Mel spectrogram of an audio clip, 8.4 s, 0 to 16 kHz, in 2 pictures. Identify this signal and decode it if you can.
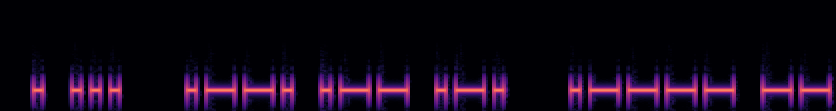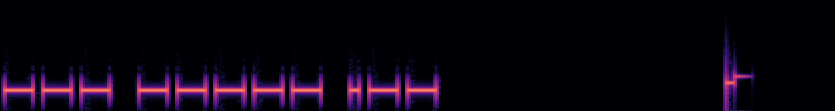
Morse code, heard as a keyed tone, about 25 wpm, 700 Hz. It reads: ES PWR 100W
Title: Practice QSO - Exchange 2 - Info - 25wpm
